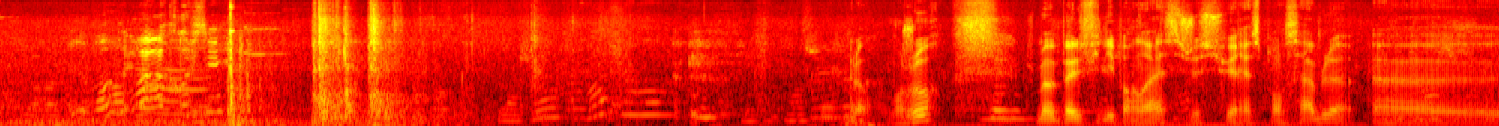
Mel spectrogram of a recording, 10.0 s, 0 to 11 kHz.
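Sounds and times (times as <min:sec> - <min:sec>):
speech: 0:00.6 - 0:01.8, 0:03.4 - 0:09.9
door unlatched and pushed open for visitors: 0:01.5 - 0:03.0.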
